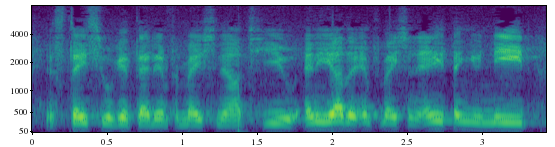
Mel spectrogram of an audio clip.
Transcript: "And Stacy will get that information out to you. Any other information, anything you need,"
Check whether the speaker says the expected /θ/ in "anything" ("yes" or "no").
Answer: yes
